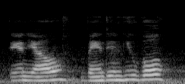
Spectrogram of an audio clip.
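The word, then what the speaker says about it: Danielle Vanden Heuvel: Uh, please tell us your name and spell it for the record. Danielle Vanden Hubil.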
